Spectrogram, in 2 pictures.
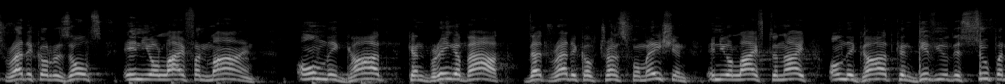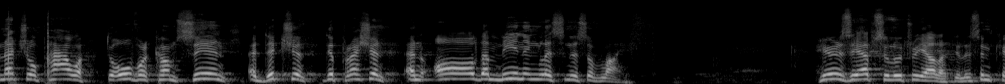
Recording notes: Hope Ireland Celebration - Dublin. Experience the excitement of a recent live evangelistic event in Dublin, Ireland.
